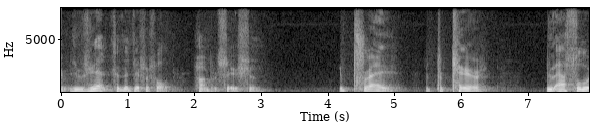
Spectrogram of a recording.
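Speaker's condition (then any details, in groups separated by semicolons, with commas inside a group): Tongue cancer surgery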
